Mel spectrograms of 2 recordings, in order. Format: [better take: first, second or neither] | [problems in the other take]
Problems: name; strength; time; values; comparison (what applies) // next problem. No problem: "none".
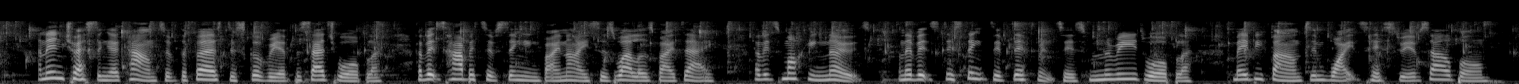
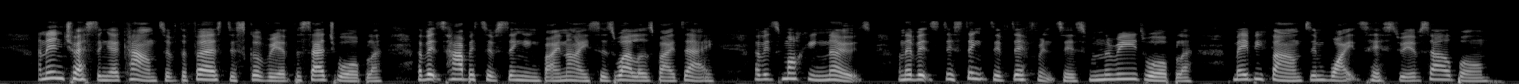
second | background sound (Bathtub (filling or washing) / Water); 18 dB below the speech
